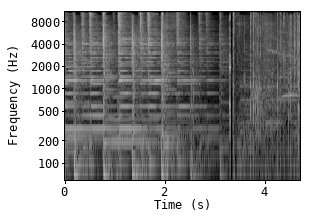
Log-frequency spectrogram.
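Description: A series of loud, booming fireworks bursts at the Sugar House Fireworks Show for Independence Day, July 4th, at Sugar House Park in Salt Lake, popping every half second or so over a sustained musical bed, then thinning into crackles toward the end.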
